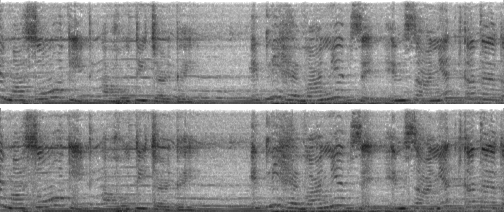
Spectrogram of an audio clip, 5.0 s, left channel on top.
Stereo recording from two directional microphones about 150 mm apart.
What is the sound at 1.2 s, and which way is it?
A woman's voice, 15° left (ahead or behind).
